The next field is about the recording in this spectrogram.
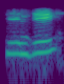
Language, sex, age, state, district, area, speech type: Punjabi, female, 18-30, Punjab, Muktsar, rural, conversation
